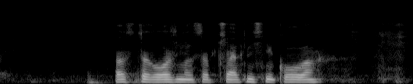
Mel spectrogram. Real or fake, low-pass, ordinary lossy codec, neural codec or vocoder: fake; 7.2 kHz; none; codec, 16 kHz, 2 kbps, FreqCodec, larger model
